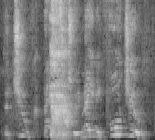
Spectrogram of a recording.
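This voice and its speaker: A woman playing a proud, excitable relative in an amateur pantomime, declaiming lines on stage. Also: sits high, moderate pace, over a noisy crowd. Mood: dramatic. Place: theatre or hall stage with audience. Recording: echoey hall, distant mic, noisy background.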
